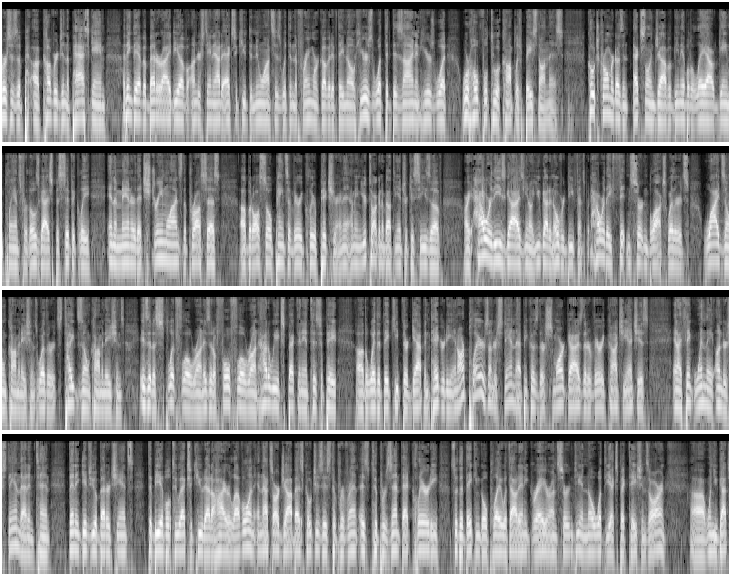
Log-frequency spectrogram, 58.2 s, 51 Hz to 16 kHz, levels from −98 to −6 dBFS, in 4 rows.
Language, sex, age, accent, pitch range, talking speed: English, male, 30-49, American, 120-140 Hz, 220 wpm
